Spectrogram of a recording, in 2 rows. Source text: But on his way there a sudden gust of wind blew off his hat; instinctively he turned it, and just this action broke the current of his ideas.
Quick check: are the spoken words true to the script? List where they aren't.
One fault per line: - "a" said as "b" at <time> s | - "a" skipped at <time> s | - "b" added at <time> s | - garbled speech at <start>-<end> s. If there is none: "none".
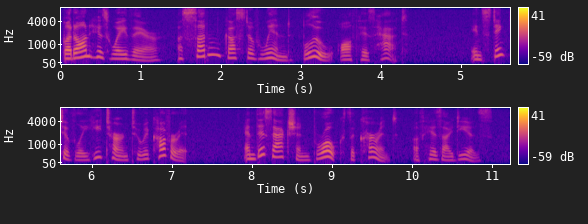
- "to recover" added at 6.5 s
- "just" skipped at 8.1 s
